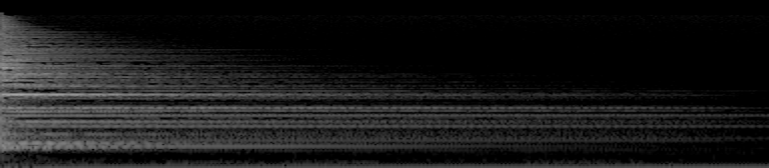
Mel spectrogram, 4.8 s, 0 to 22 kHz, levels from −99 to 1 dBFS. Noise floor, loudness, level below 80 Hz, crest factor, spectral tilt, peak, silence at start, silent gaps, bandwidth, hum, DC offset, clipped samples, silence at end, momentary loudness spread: -76 dBFS; -41 LUFS; -90 dBFS; 26 dB; 3 dB/octave; -20 dBFS; 0 s; none; 16 kHz; none; under 0.1%; under 0.1%; 1.85 s; 26 LU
